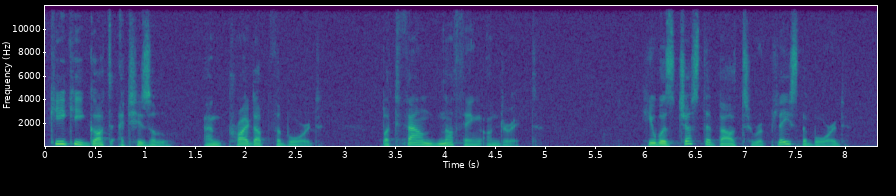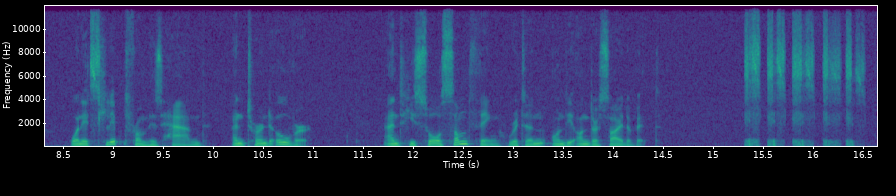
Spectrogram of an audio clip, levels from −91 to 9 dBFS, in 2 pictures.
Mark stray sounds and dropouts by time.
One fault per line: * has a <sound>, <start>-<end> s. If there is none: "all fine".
* has a laugh, 15.3-16.5 s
